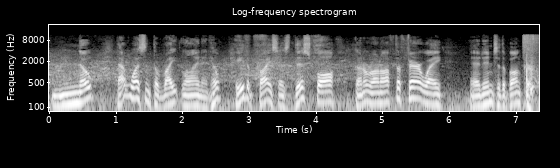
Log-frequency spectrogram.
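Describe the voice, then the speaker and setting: A man doing golf commentary as lead announcer, calling shots in short, measured phrases. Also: mid-range voice, expressive, background noise.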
